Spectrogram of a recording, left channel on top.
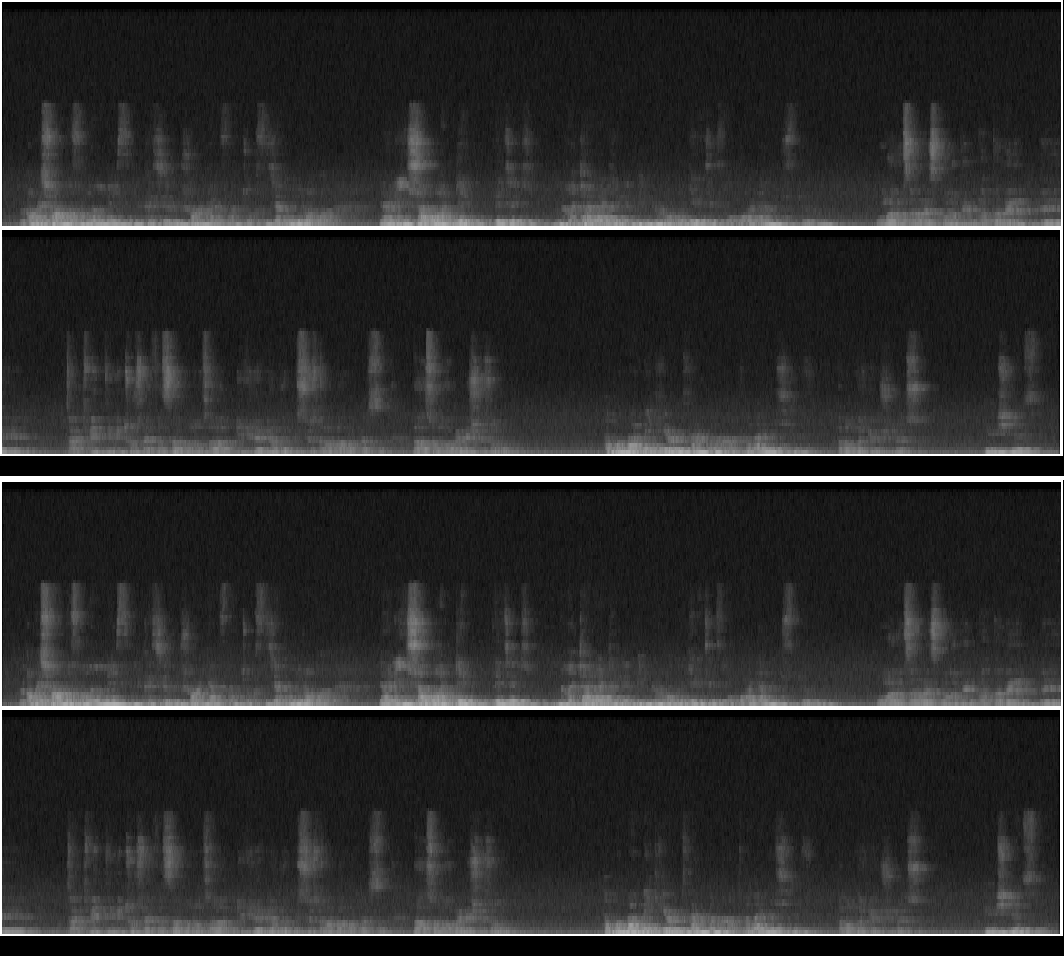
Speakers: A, on the right (about 65°); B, on the left (about 55°).
A: ama şu anda sanırım mevsimini kaçırdım. Şu an gelsem çok sıcak olur ama yani inşallah gelecek hangi aylar gelir bilmiyorum ama böyle gelecek sonbahar gelmek istiyorum.
B: Umarım sana nasip olur diyelim. Hatta benim eee, takip ettiğim bir tur sayfası var. Onun sana bilgilerini yollarım. İstiyorsan oradan bakarsın. Daha sonra haberleşiriz olur mu?
A: Tamam ben bekliyorum sen bana at haberleşiriz.
B: Tamamdır, görüşürüz.
A: Görüşürüz.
